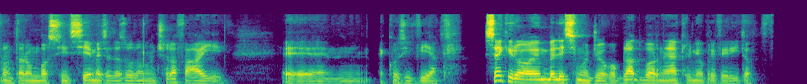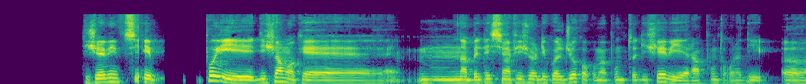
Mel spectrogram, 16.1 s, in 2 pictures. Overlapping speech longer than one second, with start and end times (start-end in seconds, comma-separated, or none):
none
